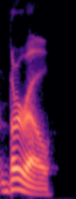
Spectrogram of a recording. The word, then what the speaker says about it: burro: Say burro, like brrr with R.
